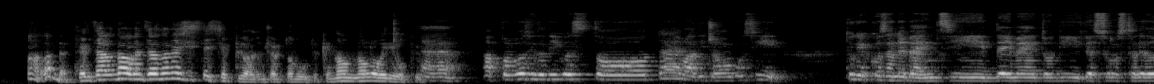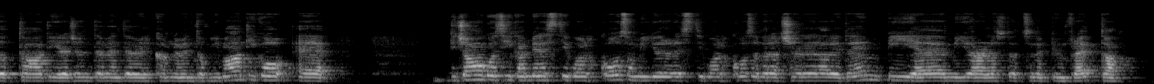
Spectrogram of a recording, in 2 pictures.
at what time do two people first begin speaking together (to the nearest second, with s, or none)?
none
